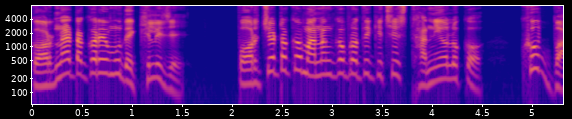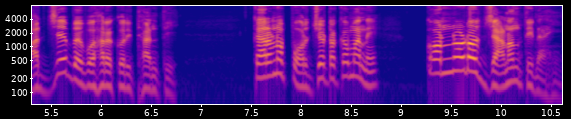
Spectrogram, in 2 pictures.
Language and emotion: Odia, disgusted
